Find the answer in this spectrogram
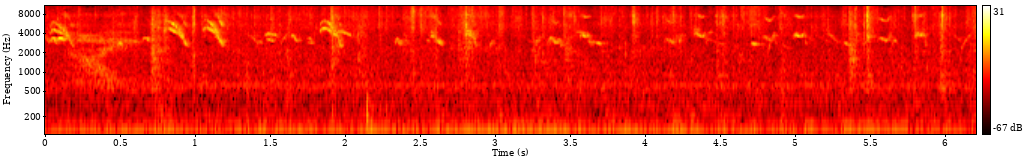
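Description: Jumbo brown Coturnix quail calling, with many short, high chirps scattered throughout over a low rumble.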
